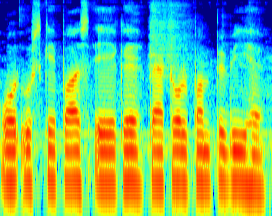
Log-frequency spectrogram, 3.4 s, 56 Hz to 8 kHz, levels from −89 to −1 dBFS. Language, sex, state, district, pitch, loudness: Hindi, male, Uttar Pradesh, Shamli, 125 Hz, -17 LUFS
